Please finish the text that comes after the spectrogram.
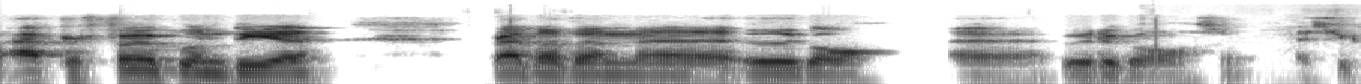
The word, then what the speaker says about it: Ødegaard: You're the first person who's pronounced it correctly on this channel. That's It's probably not. It's probably Edegard. I don't know, but in Denmark we say it different.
